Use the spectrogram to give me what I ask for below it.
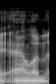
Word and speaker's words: Alyn: I'm assuming most people know, but my name is spelled A-L-Y-N. So when we say Alan and AJ, there's an L and a Y in there, which might not be immediately obvious.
